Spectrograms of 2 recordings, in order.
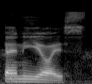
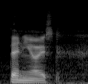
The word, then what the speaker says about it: Benoist: And Um, Melissa, I don't know how to pronounce her. Benny Yoist. Benoist.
